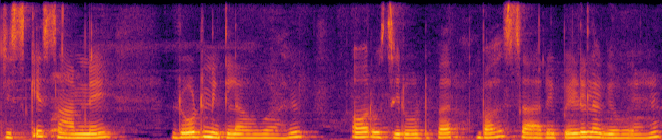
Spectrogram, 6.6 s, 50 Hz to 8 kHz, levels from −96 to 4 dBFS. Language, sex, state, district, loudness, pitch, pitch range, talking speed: Hindi, female, Uttar Pradesh, Muzaffarnagar, -15 LUFS, 235 Hz, 210-250 Hz, 145 wpm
